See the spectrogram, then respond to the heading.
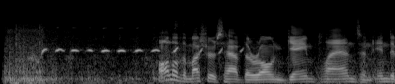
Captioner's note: whistling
